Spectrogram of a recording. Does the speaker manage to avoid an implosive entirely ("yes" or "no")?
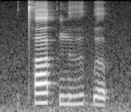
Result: no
